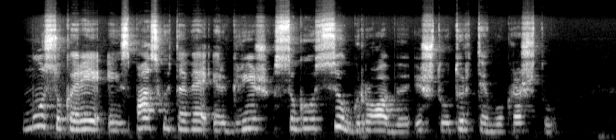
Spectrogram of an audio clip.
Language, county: Lithuanian, Vilnius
